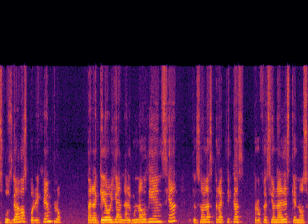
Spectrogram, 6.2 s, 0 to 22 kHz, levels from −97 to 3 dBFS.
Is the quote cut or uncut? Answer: uncut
